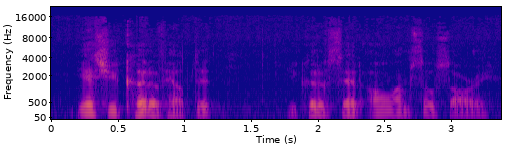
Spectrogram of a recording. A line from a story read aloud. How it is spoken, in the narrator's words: he said in a low voice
